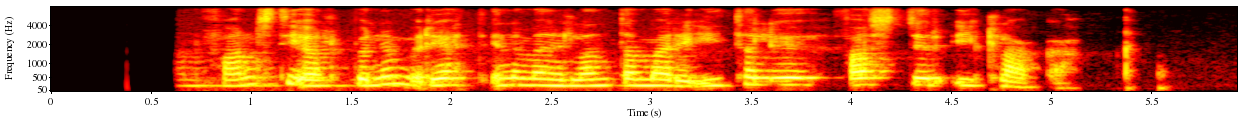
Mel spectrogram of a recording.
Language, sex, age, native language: Icelandic, female, 40-49, Icelandic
